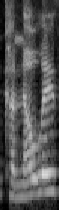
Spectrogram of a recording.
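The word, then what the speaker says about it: Canales: a head coach um Dan Canoles is how you pronounce his name he's 42 years old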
